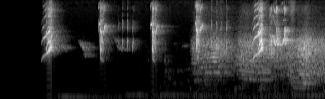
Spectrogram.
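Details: Long-tailed shrike singing despite engine noise: sharp high chips and short phrases, then a loud rapid chattering burst, over a steady low mechanical hum.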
